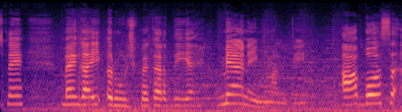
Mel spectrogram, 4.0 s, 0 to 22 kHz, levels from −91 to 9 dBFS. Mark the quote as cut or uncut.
cut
